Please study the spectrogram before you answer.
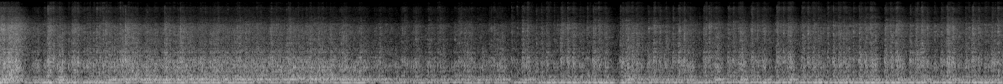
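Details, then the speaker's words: Race modified V8 first start after months of work, new Edelbrock fuel pump: deep, choppy cammed idle holding steady without stalling; runs fine, water pump gasket leaking on passenger side. "well how about that it runs"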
